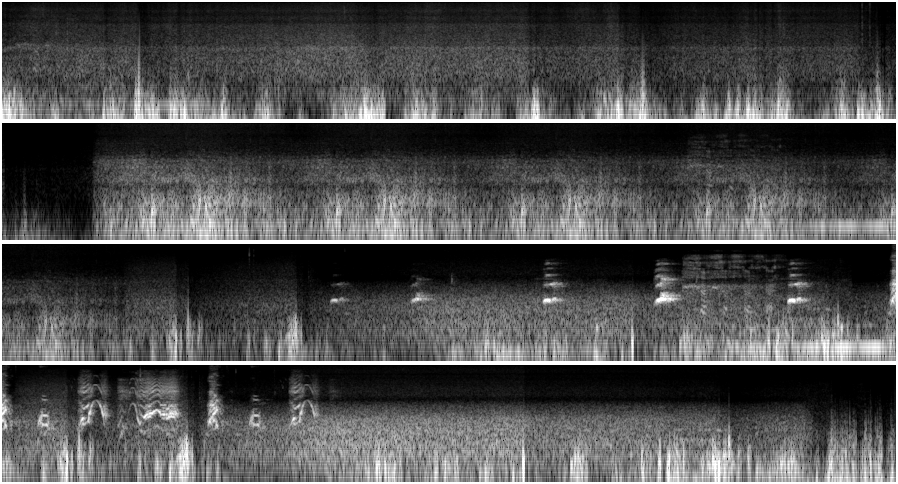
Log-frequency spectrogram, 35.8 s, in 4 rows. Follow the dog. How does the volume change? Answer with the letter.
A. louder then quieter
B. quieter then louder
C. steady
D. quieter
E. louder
E.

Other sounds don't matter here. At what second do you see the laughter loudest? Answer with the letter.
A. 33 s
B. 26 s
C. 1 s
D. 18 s
B.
